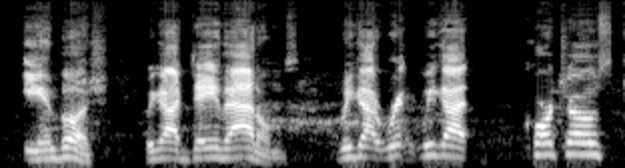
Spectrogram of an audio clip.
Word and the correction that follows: Cortez: Castro. I know I just butchered it. – Cortez Castro, yes.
